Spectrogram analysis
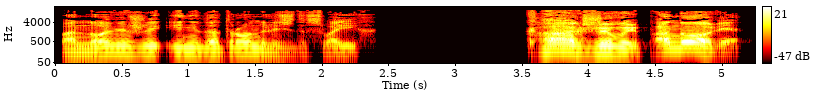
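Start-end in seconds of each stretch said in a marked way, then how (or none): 3.5-5.2 loud, high protest; indignant exclamation. A narrator's reading. Mitya seeing the gentlemen refuse to drink, exclaiming. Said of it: "воскликнул Митя".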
